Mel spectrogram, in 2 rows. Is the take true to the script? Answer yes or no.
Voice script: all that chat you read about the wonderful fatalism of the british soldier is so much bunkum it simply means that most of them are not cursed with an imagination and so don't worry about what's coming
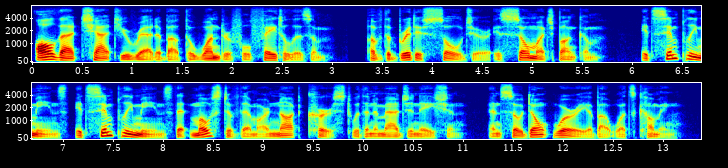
no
